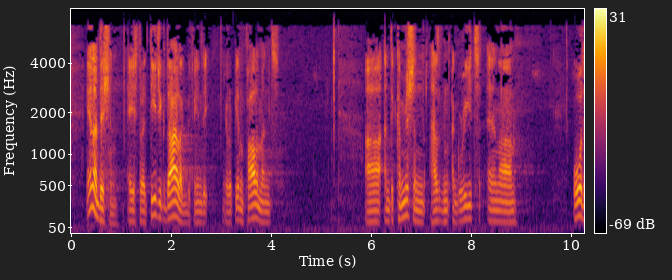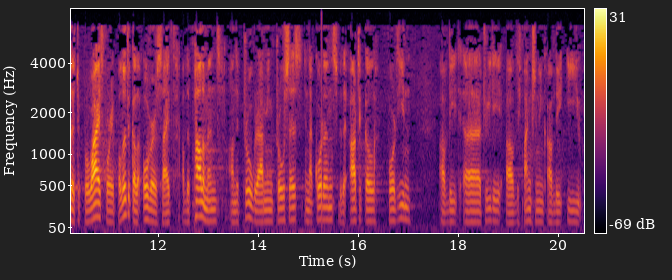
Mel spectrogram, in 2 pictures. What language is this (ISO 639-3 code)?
eng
